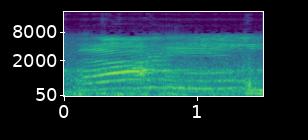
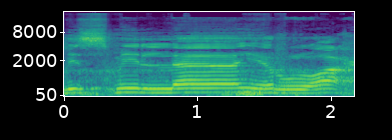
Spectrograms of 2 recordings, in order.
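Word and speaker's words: بسم الله الرحمن الرحيم: राही meme ज़ेर meme Rahimi रहीम अब ज़ेर साइलेंट कर दे रहीम रहीम बिस्मिल्लाहिर्रहमानिर्रहीम बिस्मिल्लाहिर्रहमानिर्रहीम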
